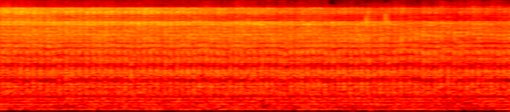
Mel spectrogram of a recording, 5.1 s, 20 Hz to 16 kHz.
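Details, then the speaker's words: Single fiber needle EMG recording: a continuous crackling, buzzing discharge whose sound keeps changing, with poor trace superimposition; jitter of 38 microseconds, slightly higher than the prior 10-microsecond normal recording; slightly increased jitter. "this is slightly higher Jitter compared to the previous recording and the Jitter was 38 microc okay"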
